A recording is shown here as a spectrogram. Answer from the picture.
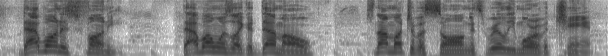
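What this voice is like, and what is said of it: Tommy Mottola impression, Italian accent. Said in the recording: “I'm going to speak as Tommy. Maybe I'll put a little Italian accent into it. ... There's no way that Mottola sounded like that.”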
